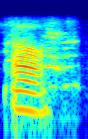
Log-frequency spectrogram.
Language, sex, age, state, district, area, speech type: Manipuri, female, 60+, Manipur, Kangpokpi, urban, conversation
